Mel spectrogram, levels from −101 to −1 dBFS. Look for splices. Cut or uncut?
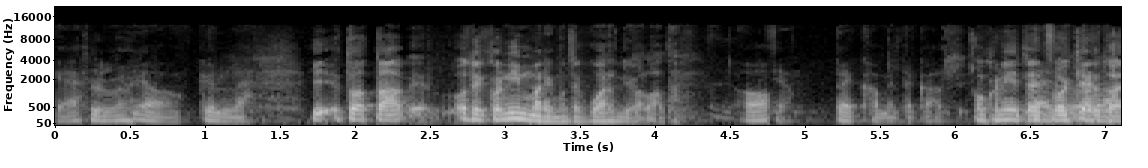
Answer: cut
